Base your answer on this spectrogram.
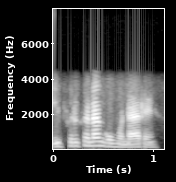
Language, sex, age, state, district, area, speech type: Bodo, female, 45-60, Assam, Baksa, rural, conversation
